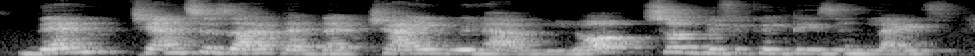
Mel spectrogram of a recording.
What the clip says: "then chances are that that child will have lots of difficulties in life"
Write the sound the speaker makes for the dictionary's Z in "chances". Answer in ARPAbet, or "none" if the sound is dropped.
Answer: Z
